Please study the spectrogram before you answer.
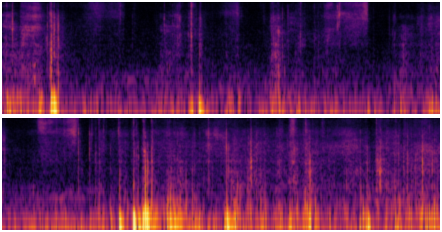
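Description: Orchid leaves with aerial roots are held up close to a microphone while long nails scratch and rub across the waxy leaf surfaces. The result is soft, crinkly, tearing-like scratches with bright, hissy bursts over a quiet low rumble, with a few sharper, louder strokes standing out.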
